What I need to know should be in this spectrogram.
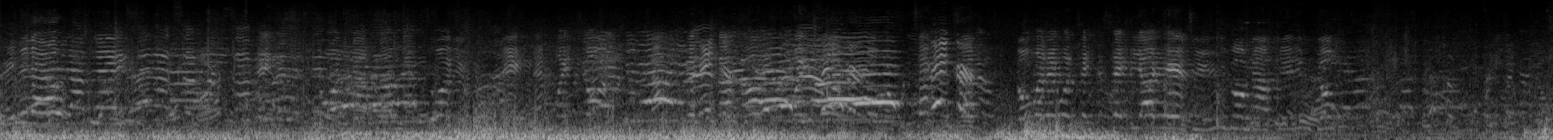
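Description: Young women and men call out and chatter loudly across an open outdoor field.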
